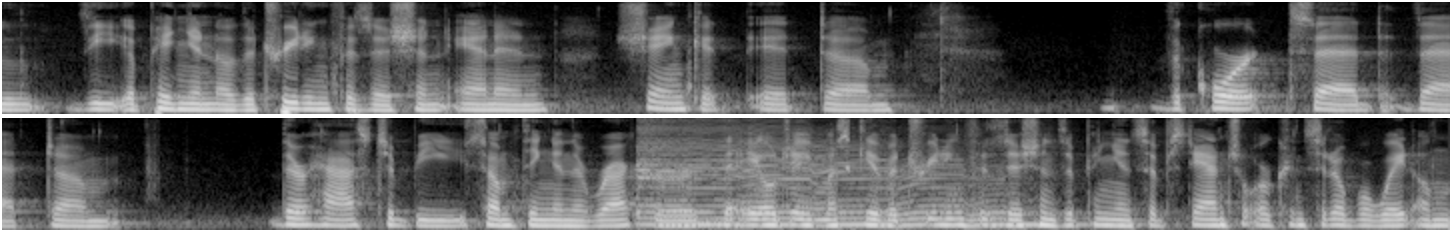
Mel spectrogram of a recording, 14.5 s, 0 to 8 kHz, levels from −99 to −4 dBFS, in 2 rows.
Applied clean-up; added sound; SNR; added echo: none; Electric guitar; 3 dB; none.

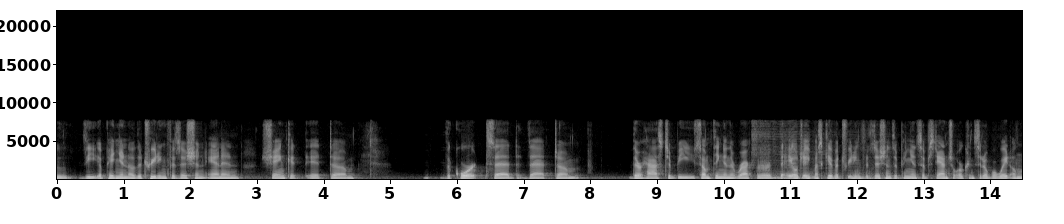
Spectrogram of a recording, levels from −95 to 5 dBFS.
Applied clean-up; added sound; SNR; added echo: neural separator model SepFormer DNS4.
